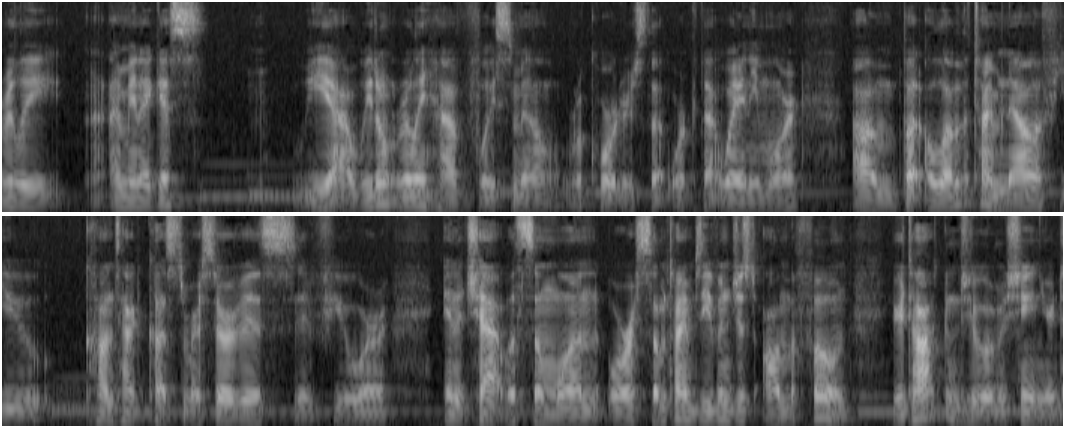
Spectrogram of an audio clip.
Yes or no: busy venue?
no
